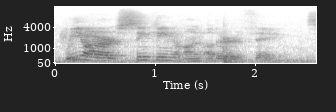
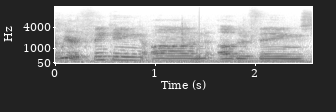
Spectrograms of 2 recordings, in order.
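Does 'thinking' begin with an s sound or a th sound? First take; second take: s sound; th sound. First: Thinking begins with an s sound. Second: Thinking begins with a th sound. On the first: The speaker calls it wrong. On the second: The speaker calls it right.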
